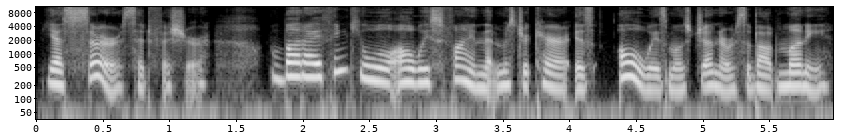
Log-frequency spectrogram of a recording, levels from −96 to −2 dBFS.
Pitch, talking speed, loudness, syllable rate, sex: 220 Hz, 200 wpm, -19 LUFS, 5.4 syllables/s, female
